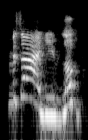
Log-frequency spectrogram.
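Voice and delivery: loud, high shout at the politician; angry yell. A narrator's reading. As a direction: yell it at him from the crowd. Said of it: "one angry lady yelled".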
